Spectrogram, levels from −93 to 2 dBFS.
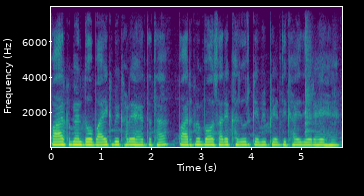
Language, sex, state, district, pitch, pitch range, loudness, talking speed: Hindi, male, Jharkhand, Deoghar, 155 Hz, 155-160 Hz, -15 LUFS, 205 wpm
